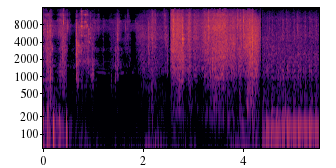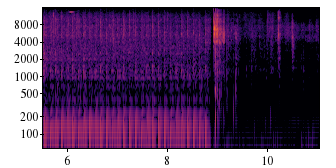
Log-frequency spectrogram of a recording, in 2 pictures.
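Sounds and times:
motorcycle engine idling: 0:04.4 - 0:08.9.

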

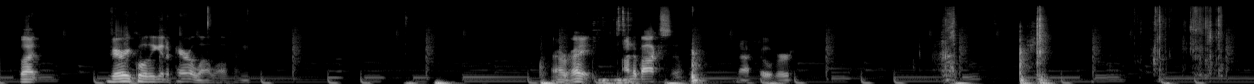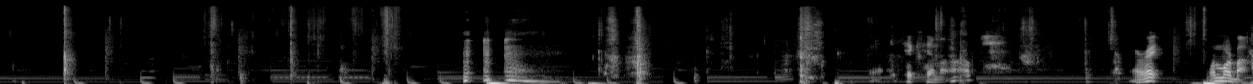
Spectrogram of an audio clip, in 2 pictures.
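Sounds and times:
quiet background music: 0:00.0 - 0:25.0.

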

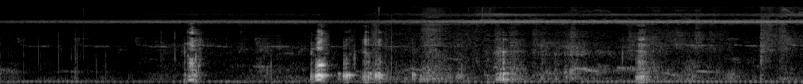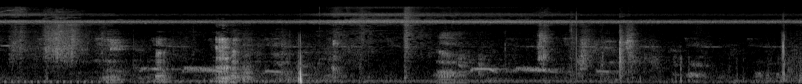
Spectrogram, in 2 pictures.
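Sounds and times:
pigs grunting: 0:01.7 - 0:07.6, 0:09.0 - 0:11.7, 0:12.3 - 0:15.8.

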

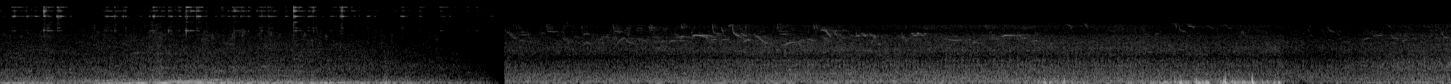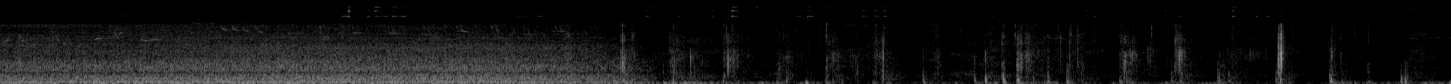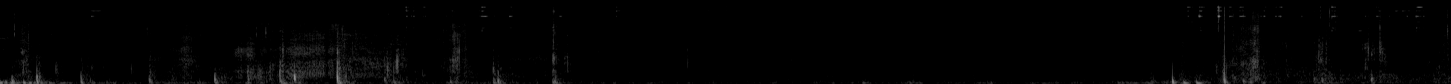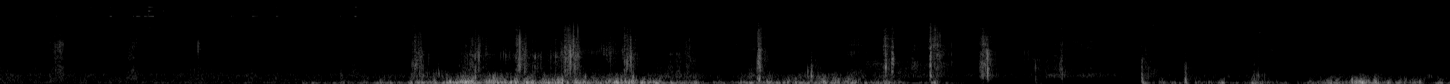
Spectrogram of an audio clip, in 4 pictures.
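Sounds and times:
wind rumble on microphone: 0:10.0 - 0:21.7, 0:47.3 - 0:52.6, 0:55.3 - 0:58.0
footsteps on rocky ground: 0:17.9 - 0:35.2, 0:40.7 - 0:45.6, 0:47.0 - 0:56.3.

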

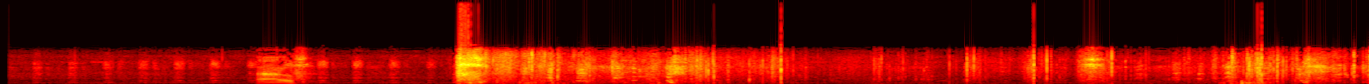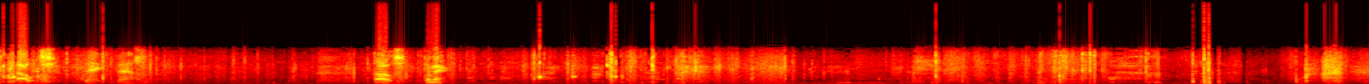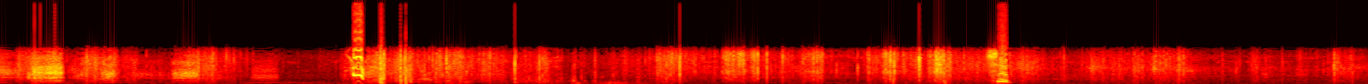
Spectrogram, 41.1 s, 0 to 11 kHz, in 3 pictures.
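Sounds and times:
dog panting: 0:00.1 - 0:04.5, 0:05.3 - 0:06.8, 0:11.2 - 0:15.3, 0:16.8 - 0:21.6.

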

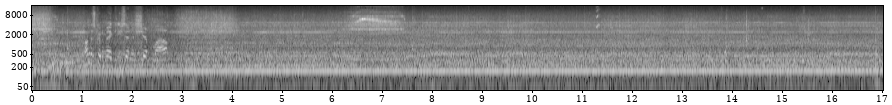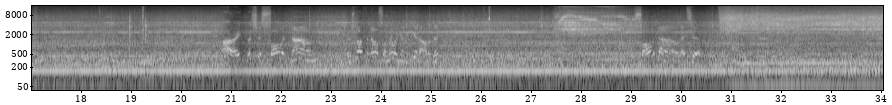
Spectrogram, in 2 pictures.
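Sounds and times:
high squeal: 0:00.0 - 0:07.8, 0:13.9 - 0:30.1, 0:30.8 - 0:34.0
sawmill humming: 0:00.0 - 0:34.0.

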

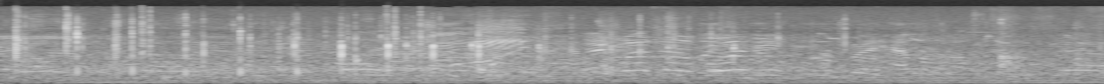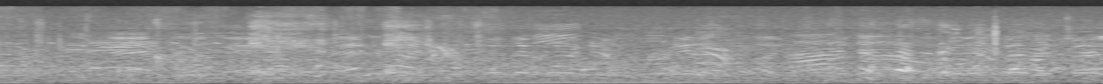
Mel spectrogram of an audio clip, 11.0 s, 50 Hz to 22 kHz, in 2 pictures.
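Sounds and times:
voices calling out: 0:00.0 - 0:11.0.

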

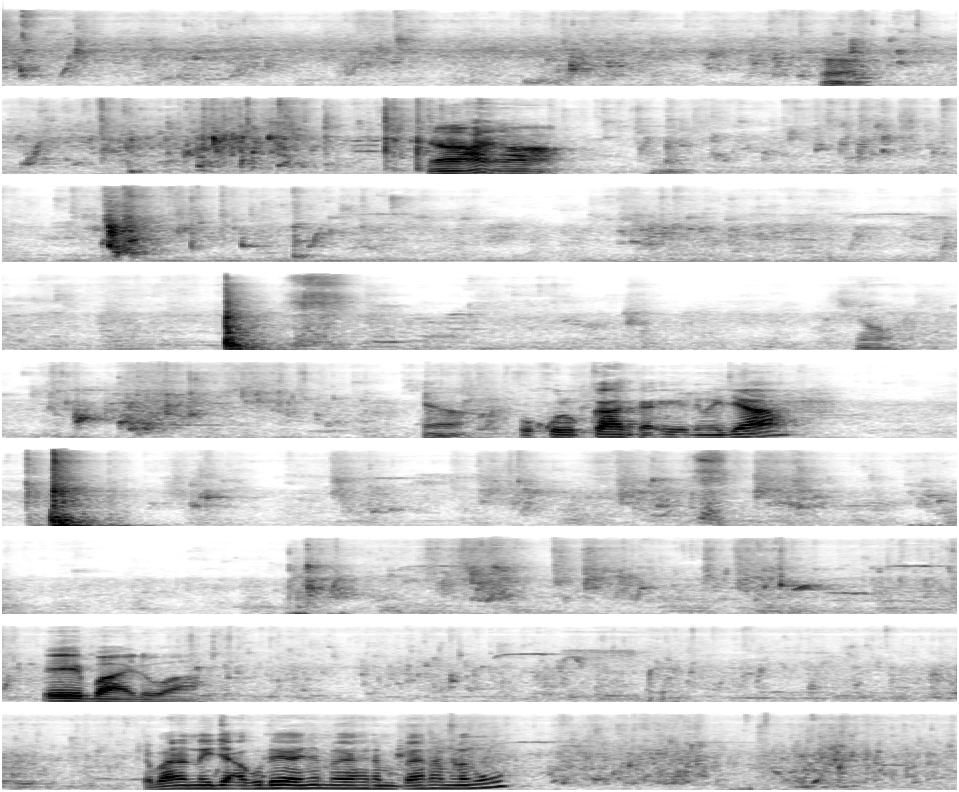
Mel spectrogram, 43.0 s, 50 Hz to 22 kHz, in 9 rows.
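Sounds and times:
water splashing and sloshing: 0:00.0 - 0:42.9.

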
